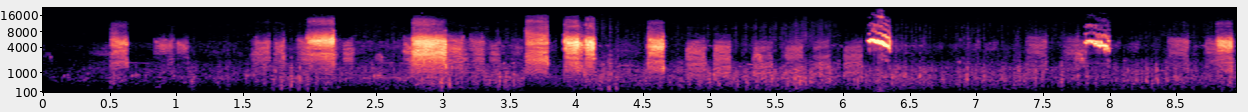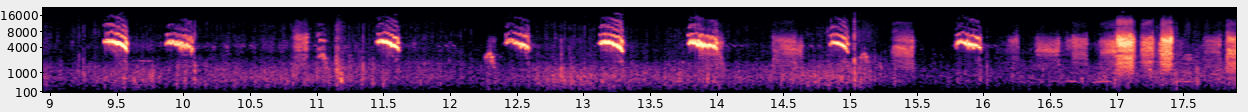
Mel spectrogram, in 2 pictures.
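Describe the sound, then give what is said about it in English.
Bank swallow song: many short, high, dry twittering notes in quick chattering bursts that run on through the whole clip, with no voices. “Our last swallow we will discuss today is the bank swallow. Take a listen to their song and tell me, what do you think it sounds like?”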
